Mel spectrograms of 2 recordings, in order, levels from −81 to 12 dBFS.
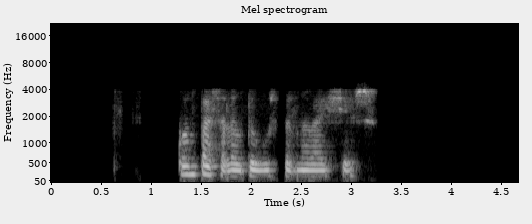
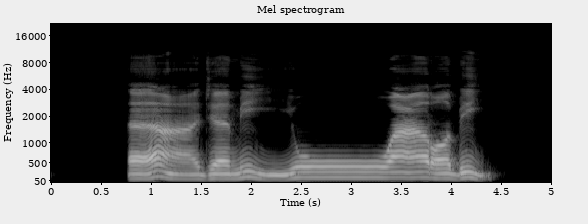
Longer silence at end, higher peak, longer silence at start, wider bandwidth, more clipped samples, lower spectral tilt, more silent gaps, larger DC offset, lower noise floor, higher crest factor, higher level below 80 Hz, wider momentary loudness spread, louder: first, 1.45 s vs 0.6 s; first, -2 dBFS vs -6 dBFS; first, 1.3 s vs 0.75 s; second, 4.3 kHz vs 10.5 kHz; neither; first, -10 dB/octave vs -7.5 dB/octave; neither; neither; about the same, under -90 dBFS vs under -90 dBFS; about the same, 20 dB vs 16 dB; first, -60 dBFS vs -70 dBFS; about the same, 6 LU vs 7 LU; about the same, -19 LUFS vs -21 LUFS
